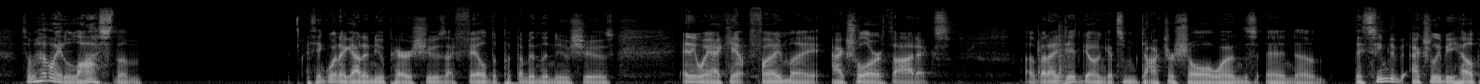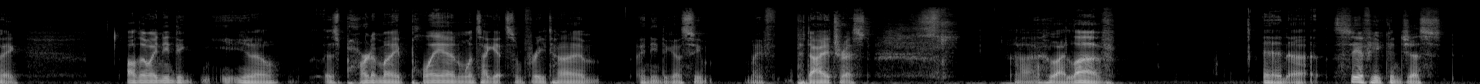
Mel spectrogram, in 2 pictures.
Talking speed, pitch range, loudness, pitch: 170 wpm, 70-95 Hz, -29 LUFS, 75 Hz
